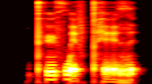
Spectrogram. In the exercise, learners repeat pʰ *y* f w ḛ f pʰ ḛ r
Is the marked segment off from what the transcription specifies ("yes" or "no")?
no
